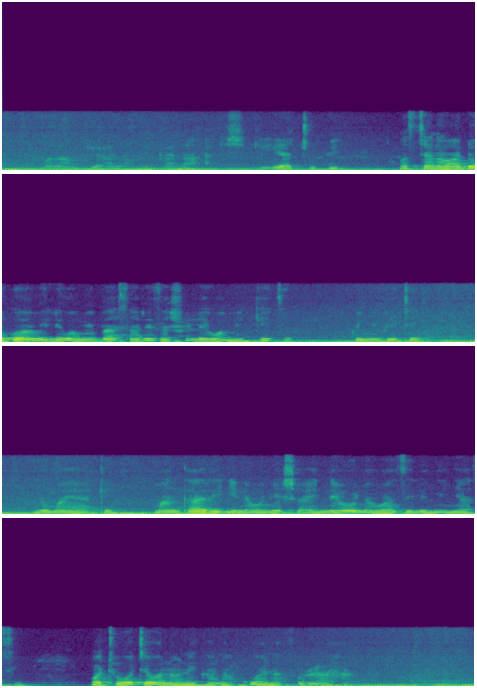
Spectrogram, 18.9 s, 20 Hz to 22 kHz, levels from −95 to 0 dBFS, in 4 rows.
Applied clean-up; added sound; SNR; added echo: none; Motorcycle / Engine; 8 dB; none.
